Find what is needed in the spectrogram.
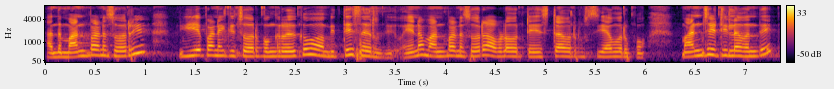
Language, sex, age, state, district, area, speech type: Tamil, female, 45-60, Tamil Nadu, Thoothukudi, urban, spontaneous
